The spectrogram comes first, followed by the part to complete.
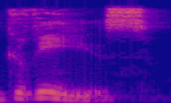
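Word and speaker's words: grise: pronounced the same way the masculine form is pronounced gri with a silent s and the feminine form is pronounced griez with a pronounced s and the plural is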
